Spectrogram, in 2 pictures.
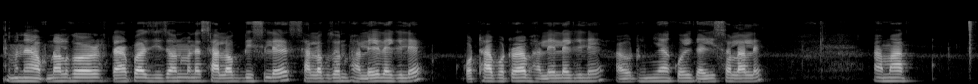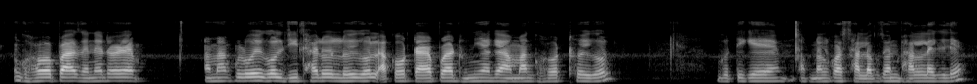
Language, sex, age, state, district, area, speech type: Assamese, female, 45-60, Assam, Tinsukia, urban, spontaneous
